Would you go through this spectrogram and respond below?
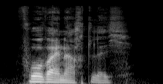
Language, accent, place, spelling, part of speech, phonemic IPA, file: German, Germany, Berlin, vorweihnachtlich, adjective, /ˈfoːɐ̯ˌvaɪ̯naχtlɪç/, De-vorweihnachtlich.ogg
- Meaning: advent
